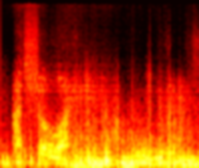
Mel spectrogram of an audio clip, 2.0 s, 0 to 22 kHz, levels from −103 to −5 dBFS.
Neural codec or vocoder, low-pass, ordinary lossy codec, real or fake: codec, 44.1 kHz, 0.9 kbps, DAC; 19.8 kHz; none; fake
